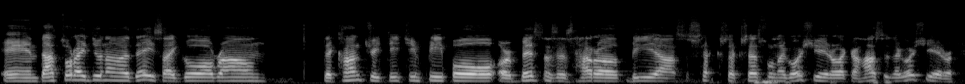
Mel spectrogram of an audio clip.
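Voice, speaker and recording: A man with a Puerto Rican accent joins by video call, voice fairly high for a man. He talks earnestly and haltingly, stopping often on fillers and restarts. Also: fairly even intonation, a bit bright, muffled recording. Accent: Puerto Rican Spanish. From Puerto Rico. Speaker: guest. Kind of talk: casual video call interview.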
